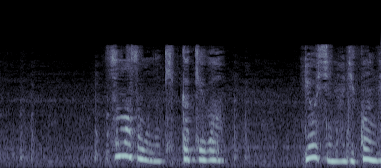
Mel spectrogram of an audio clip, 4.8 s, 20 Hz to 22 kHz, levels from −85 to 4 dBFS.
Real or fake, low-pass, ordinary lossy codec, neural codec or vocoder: fake; 7.2 kHz; AAC, 32 kbps; vocoder, 44.1 kHz, 128 mel bands every 512 samples, BigVGAN v2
